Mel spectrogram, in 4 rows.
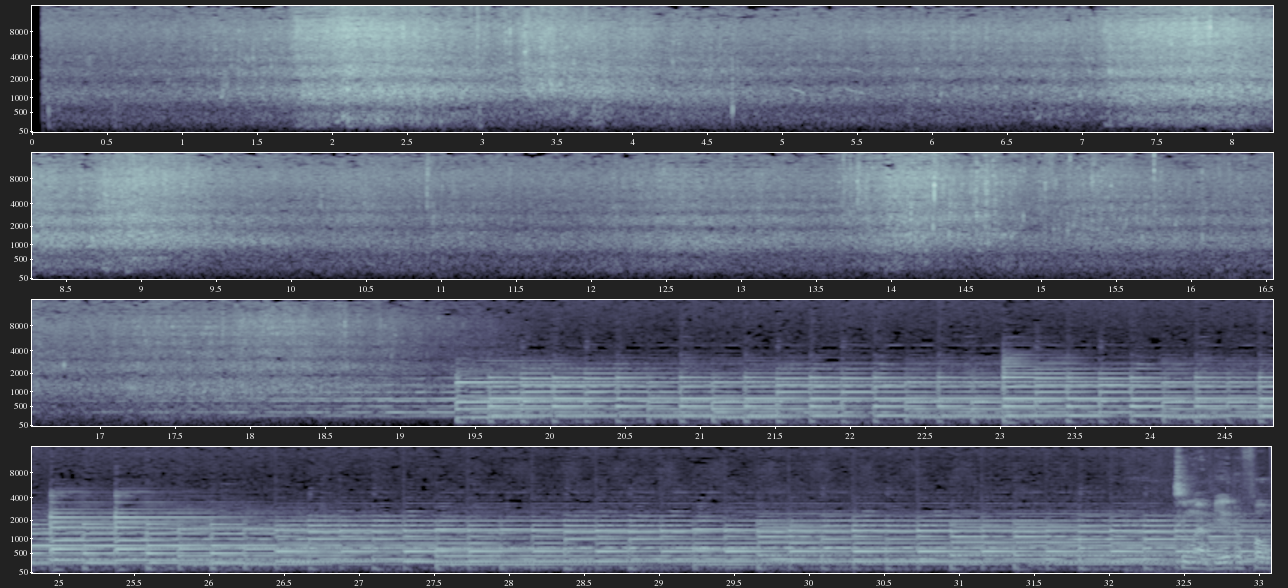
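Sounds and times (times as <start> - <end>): waves washing against rocks: 1.2 - 4.6, 6.3 - 10.6, 12.0 - 18.5
music: 16.7 - 33.0.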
